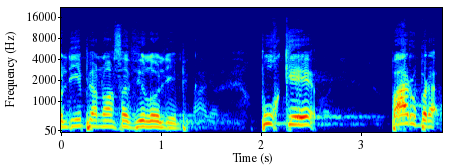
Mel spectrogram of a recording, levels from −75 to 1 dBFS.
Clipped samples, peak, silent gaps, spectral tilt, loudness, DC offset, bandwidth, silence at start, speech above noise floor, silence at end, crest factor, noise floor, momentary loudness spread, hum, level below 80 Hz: under 0.1%; -2 dBFS; none; -7 dB/octave; -19 LUFS; under 0.1%; 13 kHz; 0 s; 34 dB; 0.05 s; 18 dB; -53 dBFS; 13 LU; none; -58 dBFS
